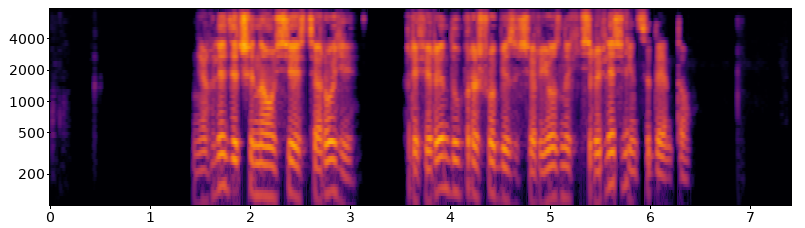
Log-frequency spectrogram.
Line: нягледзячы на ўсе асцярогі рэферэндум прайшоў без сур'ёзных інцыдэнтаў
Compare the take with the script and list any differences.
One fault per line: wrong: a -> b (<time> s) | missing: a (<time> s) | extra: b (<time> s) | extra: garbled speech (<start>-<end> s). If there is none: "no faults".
extra: garbled speech (5.3-5.8 s)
